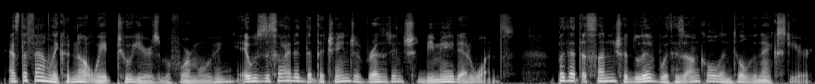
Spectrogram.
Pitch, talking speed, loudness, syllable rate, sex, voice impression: 115 Hz, 265 wpm, -18 LUFS, 6.4 syllables/s, male, very masculine, very adult-like, old, relaxed, weak, slightly dark, very soft, muffled, very fluent, slightly raspy, very cool, very intellectual, slightly refreshing, sincere, very calm, very mature, very friendly, very reassuring, unique, elegant, very sweet, slightly lively, very kind, very modest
